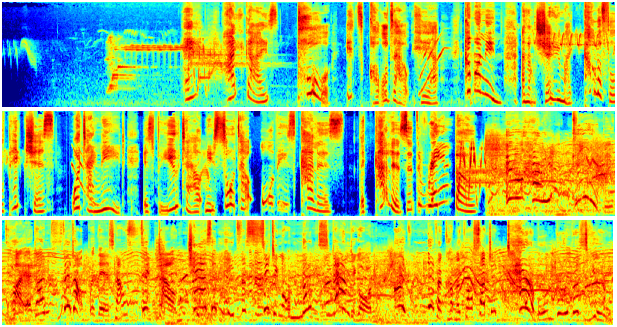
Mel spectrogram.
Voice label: Animation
